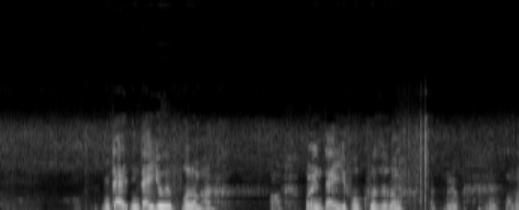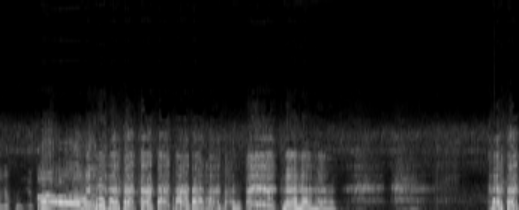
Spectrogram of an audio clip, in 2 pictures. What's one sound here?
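A man talks with animation close by outdoors.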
